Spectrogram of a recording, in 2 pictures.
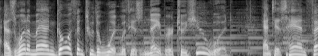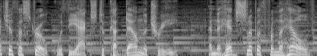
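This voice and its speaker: A man reads scripture as dramatized narration. His mid-range voice is solemn and declamatory, rising and falling widely. Music plays clearly behind him. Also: mid-range voice, sing-song, moderate pace.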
